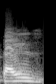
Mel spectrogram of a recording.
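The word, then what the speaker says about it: tiles: இ அப்ப கீழ போடக்கூடியதும் டைல்ஸ் தான் ரைட் டைல் டைல்ஸ் சொல்றீங்க டைல்ஸ் இதை எப்படி எழுதுவீங்க பக்னிட்டிக் சிம்பல்ஸ்ல டைல்ஸ் டைல்ஸ் ஜெட் போடணும் டைல்ஸ் எஸ் போடக்கூடாது டைல்ஸ் எல்லாம் நல்ல புது டைல்ஸ்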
